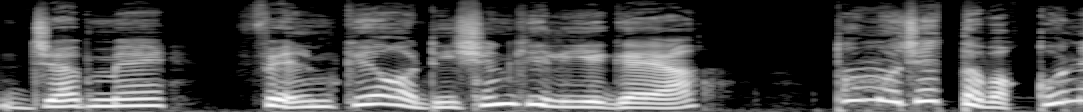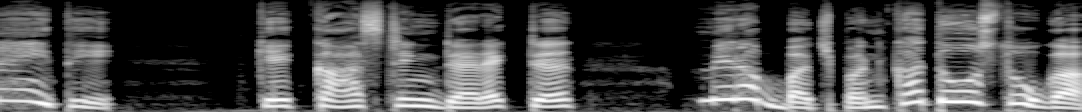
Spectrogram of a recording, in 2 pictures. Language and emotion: Urdu, surprised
